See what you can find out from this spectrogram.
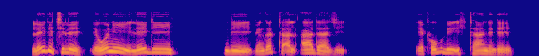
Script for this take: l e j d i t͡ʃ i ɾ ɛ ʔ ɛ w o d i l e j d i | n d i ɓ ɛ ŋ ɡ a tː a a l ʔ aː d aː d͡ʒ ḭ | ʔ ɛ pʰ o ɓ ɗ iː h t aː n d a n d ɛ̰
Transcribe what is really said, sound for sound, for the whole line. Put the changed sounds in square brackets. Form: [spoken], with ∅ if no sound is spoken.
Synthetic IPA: l e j d i t͡ʃ i [l] ɛ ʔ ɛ w o [n] i l e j d i | n d i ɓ ɛ ŋ ɡ a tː a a l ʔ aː d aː d͡ʒ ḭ | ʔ ɛ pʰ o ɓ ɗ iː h t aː n d [ɛ] n d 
